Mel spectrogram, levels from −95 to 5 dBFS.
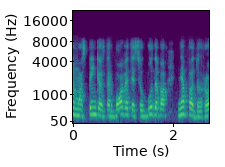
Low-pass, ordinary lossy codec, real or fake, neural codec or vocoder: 9.9 kHz; MP3, 96 kbps; real; none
